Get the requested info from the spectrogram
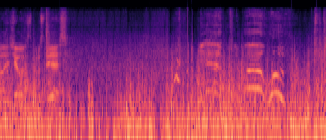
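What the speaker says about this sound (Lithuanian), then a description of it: "Žiauriai stiprus vėjas." Powerful gusts batter a swaying lookout tower in Druskininkai, a loud, close rumble of wind thumping against the microphone throughout, with a voice talking under it.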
